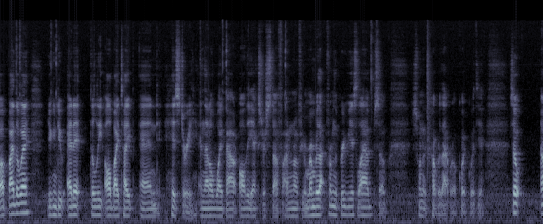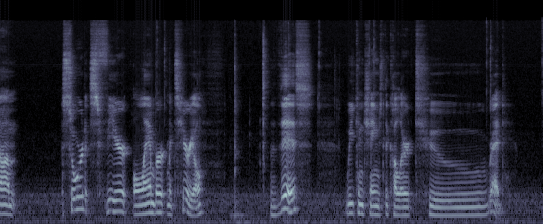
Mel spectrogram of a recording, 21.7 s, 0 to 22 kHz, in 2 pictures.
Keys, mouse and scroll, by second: 0.3 click, 0.9 click, 4.4 click, 5.5 click, 7.4 right click, 13.9 click, 16.6 alt+click, 18.2 click, 20.5 click, 21.6 click.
